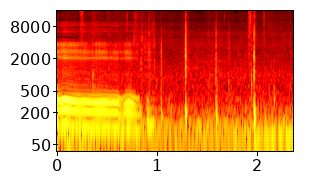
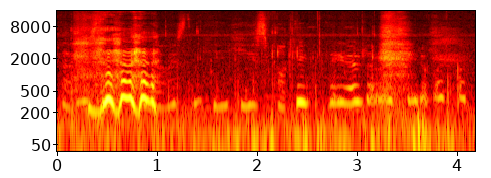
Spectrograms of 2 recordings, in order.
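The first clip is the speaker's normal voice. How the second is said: high whispered giggle; 11 dB quieter than usual. Real, not acted.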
